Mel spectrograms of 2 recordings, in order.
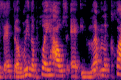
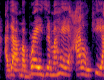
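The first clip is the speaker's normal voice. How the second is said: ordinary talk, nothing marked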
